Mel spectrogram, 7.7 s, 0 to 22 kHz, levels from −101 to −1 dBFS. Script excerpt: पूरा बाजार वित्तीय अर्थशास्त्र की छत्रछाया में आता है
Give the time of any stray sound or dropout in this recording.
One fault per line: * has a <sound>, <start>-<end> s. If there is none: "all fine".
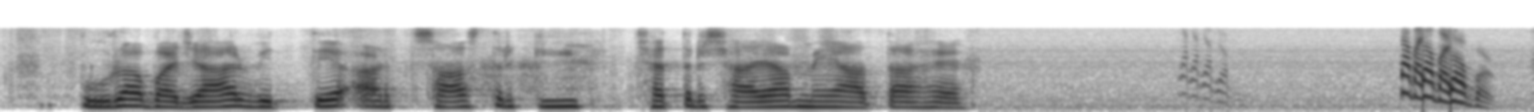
* has a chirp, 5.9-6.3 s
* has a chirp, 7.0-7.5 s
